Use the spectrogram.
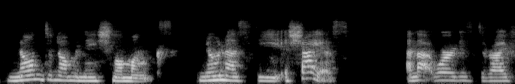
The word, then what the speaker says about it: Ishaya: Ishaya? Yep, that's perfect. Yeah. Which simply means that she has committed her life to serving consciousness and humanity alongside an order of non-denominational monks known as the Ishayas.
